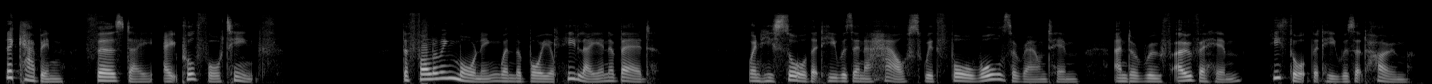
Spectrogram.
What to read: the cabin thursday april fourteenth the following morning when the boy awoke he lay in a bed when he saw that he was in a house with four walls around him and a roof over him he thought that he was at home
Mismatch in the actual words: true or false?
true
